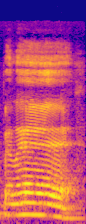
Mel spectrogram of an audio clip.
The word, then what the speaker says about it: Pelé: Assim, a palavra Pelé, vejam só, a palavra Pelé é oxítona, porque a sílaba que eu posso prolongar, sílaba tônica, é a sílaba que pode ser prolongada. Então eu digo Pelé, a sílaba tônica é a última, ela é oxítona.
